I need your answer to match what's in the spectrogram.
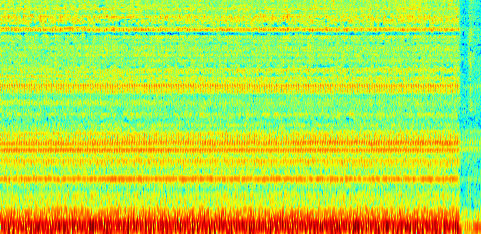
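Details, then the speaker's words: Air conditioner that wasn't cooling, after connecting a run capacitor: steady, even compressor hum with fan whoosh and no knocks or rattles; compressor running normally. "ตอนนี้เสียงคอมเพรสเซอร์ทำงานสม่ำเสมอนะครับถือว่าโอเคนะครับ"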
